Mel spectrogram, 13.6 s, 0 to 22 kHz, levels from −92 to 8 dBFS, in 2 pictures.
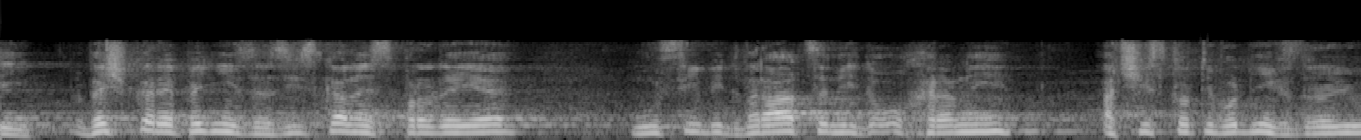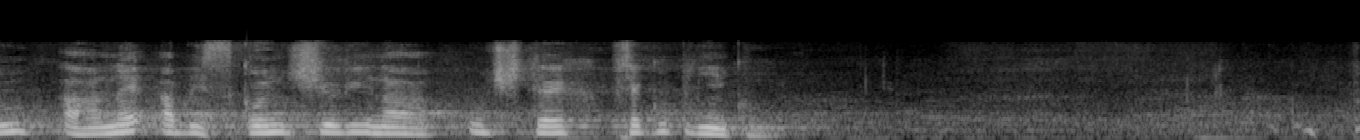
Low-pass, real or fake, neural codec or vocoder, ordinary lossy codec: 7.2 kHz; real; none; AAC, 32 kbps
